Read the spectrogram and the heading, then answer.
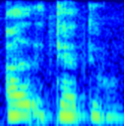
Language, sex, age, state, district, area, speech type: Nepali, female, 45-60, West Bengal, Darjeeling, rural, spontaneous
